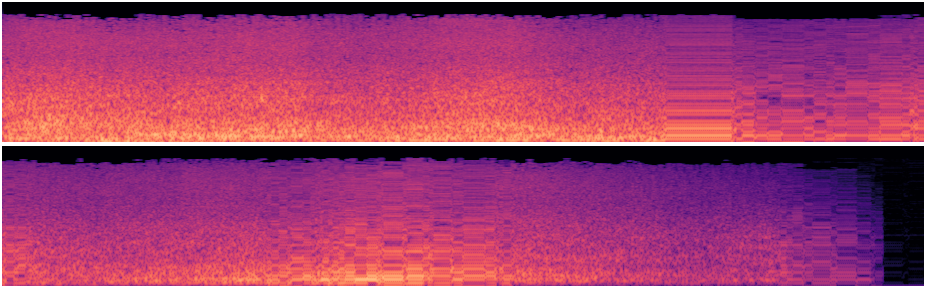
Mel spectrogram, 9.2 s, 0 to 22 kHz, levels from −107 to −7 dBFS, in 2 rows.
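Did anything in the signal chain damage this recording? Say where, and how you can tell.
Yes. Robotic sound from repeated short buffers at 3.33–4.73, 5.94–7.15 and 8.51–9.22 s, likely a driver or buffer underrun looping 10 ms blocks. It shows as a rigid 100 Hz comb of harmonics and periodic waveform repeats.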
